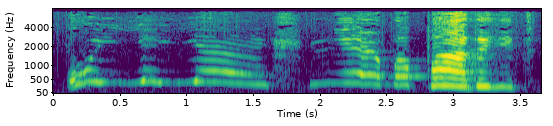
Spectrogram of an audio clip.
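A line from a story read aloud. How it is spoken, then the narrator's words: Screaming. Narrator (Russian): закричала куропаточка-крикунья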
